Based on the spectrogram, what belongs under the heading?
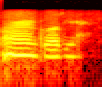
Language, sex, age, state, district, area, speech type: Odia, female, 60+, Odisha, Gajapati, rural, conversation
